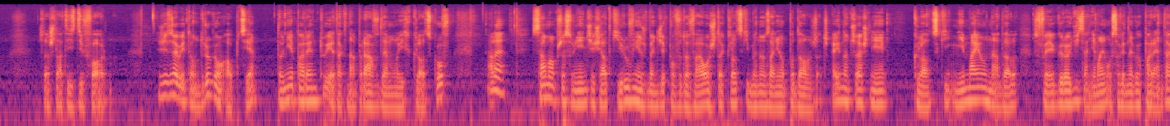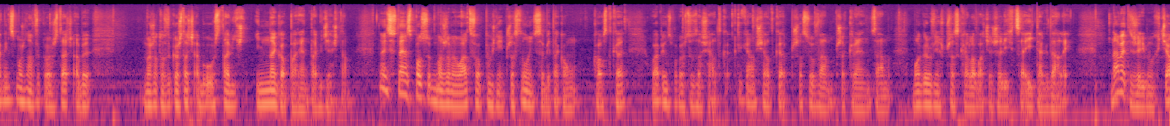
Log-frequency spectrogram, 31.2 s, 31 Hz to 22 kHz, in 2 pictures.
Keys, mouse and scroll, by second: 3.7-6.0 right drag, 8.8 r, 11.2-13.0 middle drag, 12.3 right click, 13.7-17.3 middle drag, 20.5-21.7 scroll up 1, 21.7 right click, 25.4 right click, 29.7-31.2 middle drag.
